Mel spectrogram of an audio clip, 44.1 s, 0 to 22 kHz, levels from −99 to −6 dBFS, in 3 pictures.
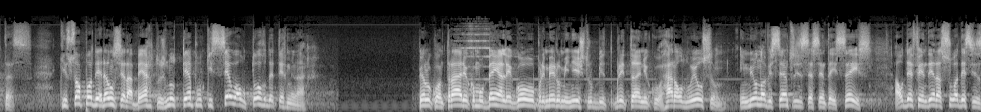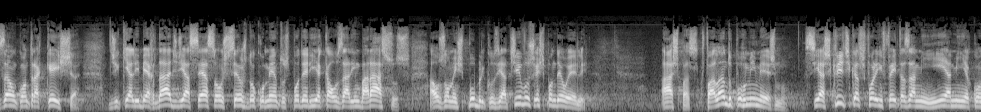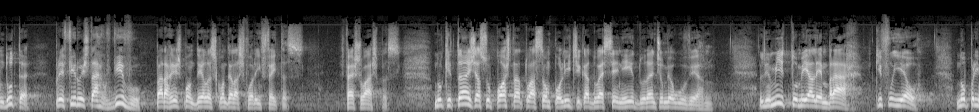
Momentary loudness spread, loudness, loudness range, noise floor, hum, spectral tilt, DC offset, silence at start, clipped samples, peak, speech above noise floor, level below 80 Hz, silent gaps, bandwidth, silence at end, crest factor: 10 LU; -21 LUFS; 4 LU; -60 dBFS; none; -3.5 dB/octave; under 0.1%; 0 s; under 0.1%; 0 dBFS; 40 dB; -60 dBFS; none; 11.5 kHz; 0 s; 20 dB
